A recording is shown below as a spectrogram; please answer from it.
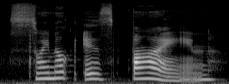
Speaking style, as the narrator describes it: Lily whined

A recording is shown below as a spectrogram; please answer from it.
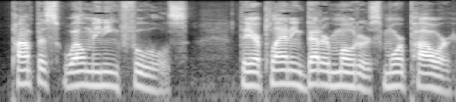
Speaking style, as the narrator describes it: he laughed harshly

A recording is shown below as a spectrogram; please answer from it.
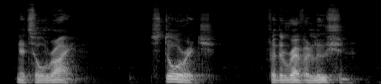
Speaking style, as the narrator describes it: he said

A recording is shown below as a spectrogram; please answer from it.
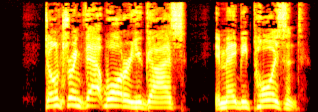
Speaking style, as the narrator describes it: A company corpsman came up yelling

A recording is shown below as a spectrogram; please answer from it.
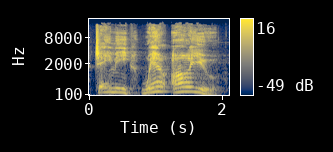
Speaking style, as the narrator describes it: Teresa was shouting again before she had breath to

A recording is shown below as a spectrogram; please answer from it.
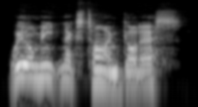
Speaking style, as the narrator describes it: Hector angrily shouting

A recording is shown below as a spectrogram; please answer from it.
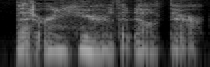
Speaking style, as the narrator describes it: kept muttering to himself

